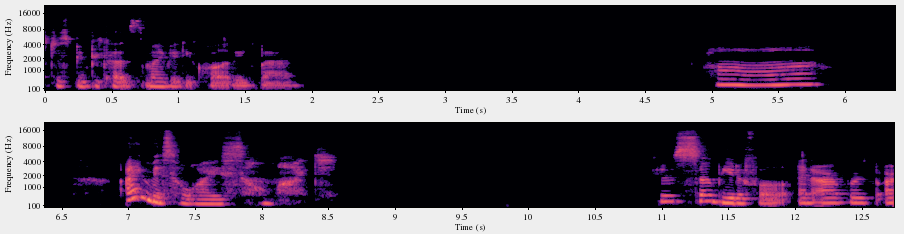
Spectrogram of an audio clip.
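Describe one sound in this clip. A young woman talks close to a microphone, with animation.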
